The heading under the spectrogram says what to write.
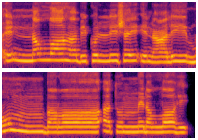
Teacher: تو یہاں پہ علیم کے بعد براءتم با آ رہا ہے تو ہم اس کو میم سے بدل رہے ہیں. تو ان اللہ بکل شیء علیم براءۃ من اللہ. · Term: اقلاب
